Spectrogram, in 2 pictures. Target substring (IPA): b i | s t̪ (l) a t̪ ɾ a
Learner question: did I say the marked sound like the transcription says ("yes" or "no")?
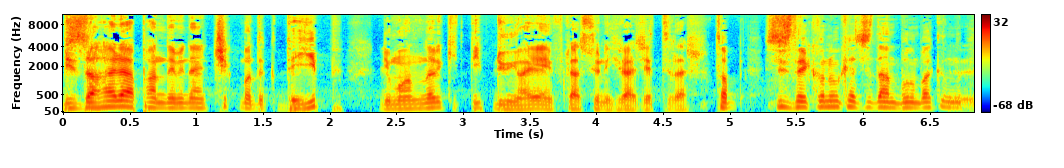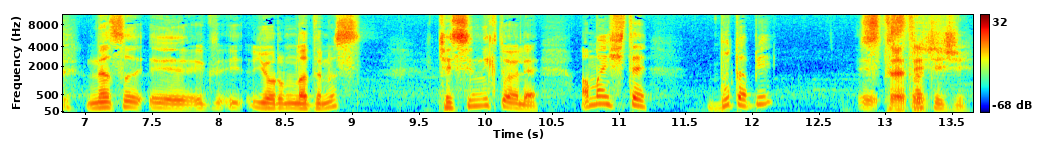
no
